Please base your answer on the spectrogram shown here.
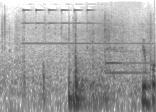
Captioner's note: text chiming; box thudding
